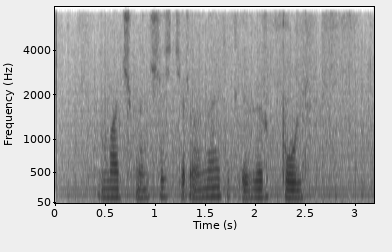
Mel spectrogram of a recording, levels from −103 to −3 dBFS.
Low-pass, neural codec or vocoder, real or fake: 7.2 kHz; none; real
